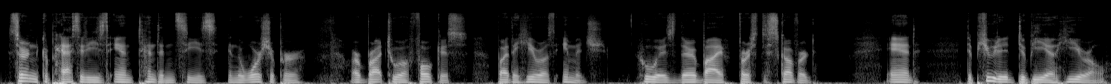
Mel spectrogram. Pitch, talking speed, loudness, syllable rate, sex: 105 Hz, 145 wpm, -22 LUFS, 5.5 syllables/s, male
